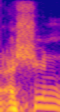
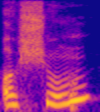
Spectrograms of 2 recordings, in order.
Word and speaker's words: Osun: Ashun, did you say? Oshun. Yes, Ocean. Oshun, just like that. It's pronounced Oshun. It is spelled Osun, I got it.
